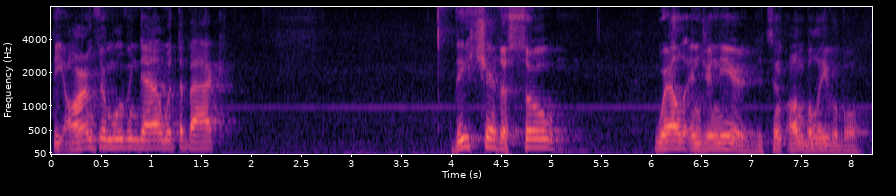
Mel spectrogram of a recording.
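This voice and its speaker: An older man, a mobility dealer, demos a power wheelchair step by step for viewers he addresses as folks. Speaking slowly with long pauses, his mid-range voice has a dark tone and is going hoarse with coughs. The large, bare indoor showroom studio makes the recording echoey.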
